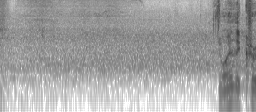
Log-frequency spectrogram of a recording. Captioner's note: crowd cheering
